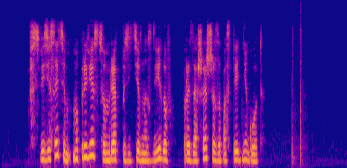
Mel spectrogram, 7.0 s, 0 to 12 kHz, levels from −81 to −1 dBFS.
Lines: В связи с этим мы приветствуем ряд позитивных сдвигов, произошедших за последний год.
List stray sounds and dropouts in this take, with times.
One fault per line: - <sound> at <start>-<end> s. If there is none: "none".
- thud at 5.8-6.2 s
